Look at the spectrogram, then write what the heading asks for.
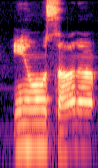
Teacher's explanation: on the noon here we make ikhfa sound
